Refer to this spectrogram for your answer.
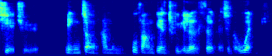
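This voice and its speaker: A man talking at a fairly quick pace, in a dry, close sound with no echo. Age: 20s. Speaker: startup co-founder. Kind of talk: lecture.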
